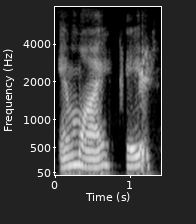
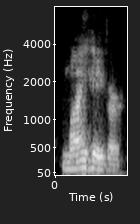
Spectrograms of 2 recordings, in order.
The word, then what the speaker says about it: Myhaver: And Myhaver is spelled M-Y-H-A-V-E-R. Myhaver. It's pronounced not your Haver, Myhaver.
